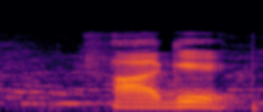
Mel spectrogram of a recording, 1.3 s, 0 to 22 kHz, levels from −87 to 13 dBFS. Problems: constant background noise, continuous background conversations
